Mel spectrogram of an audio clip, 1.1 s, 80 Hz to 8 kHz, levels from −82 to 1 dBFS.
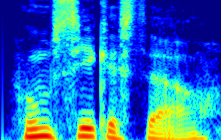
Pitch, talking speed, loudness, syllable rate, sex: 130 Hz, 165 wpm, -16 LUFS, 3.8 syllables/s, male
